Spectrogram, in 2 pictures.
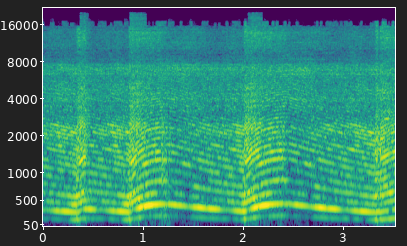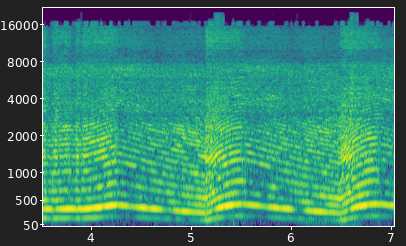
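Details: Kawasaki Ninja RR 150 two-stroke after service: before, it pulled weakly, stuttered, the KIPS stuck at some rpm and the throttle hung. The carb throttle slide was sanded smooth. Now repeated blips, about once a second, climb and fall cleanly with no bog.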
